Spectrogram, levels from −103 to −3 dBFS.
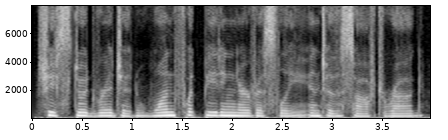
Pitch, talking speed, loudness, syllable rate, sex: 190 Hz, 165 wpm, -17 LUFS, 4.4 syllables/s, female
